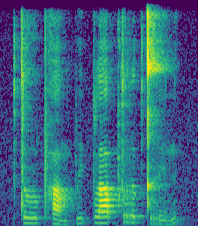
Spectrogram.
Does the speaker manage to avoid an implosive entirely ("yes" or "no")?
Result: yes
